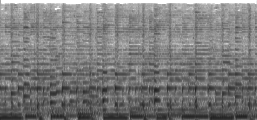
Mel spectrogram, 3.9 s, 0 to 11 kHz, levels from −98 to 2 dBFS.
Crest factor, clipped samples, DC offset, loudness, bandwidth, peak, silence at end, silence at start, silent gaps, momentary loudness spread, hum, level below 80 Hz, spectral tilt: 14 dB; under 0.1%; 0.1%; -17 LUFS; 10 kHz; -2 dBFS; 0 s; 0 s; none; 2 LU; none; -22 dBFS; -5.5 dB/octave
